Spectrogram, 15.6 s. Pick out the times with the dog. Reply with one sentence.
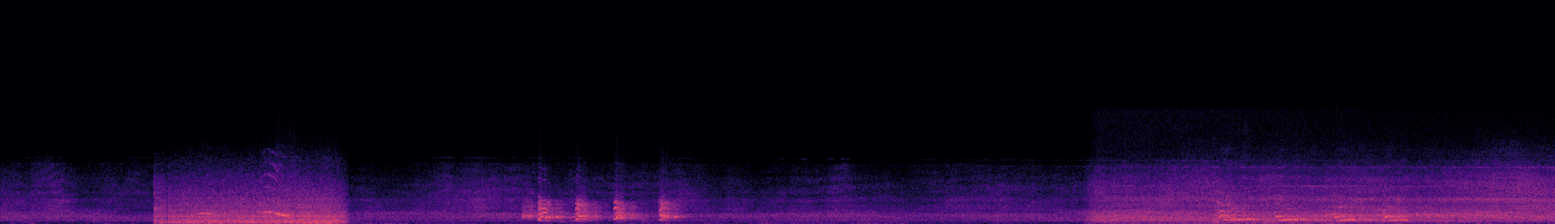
The dog can be heard from 1.5 to 3.5 s, from 5.2 to 6.9 s and from 12.1 to 14.1 s.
